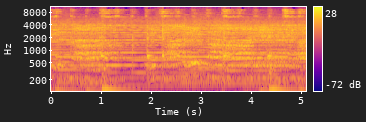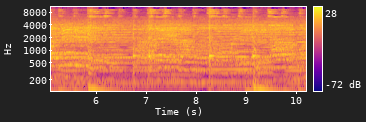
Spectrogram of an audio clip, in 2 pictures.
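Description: Harmonium played in a devotional kirtan, its sustained reed chords shifting between notes, with chanted singing over it and a recurring high clicking beat.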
